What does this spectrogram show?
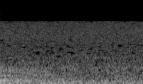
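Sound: rain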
